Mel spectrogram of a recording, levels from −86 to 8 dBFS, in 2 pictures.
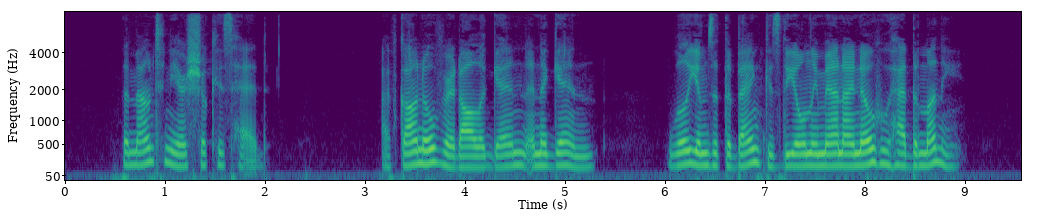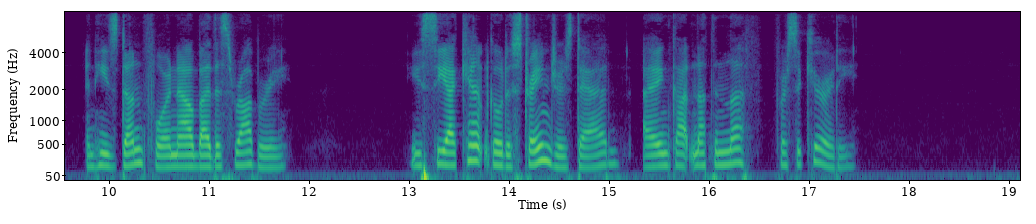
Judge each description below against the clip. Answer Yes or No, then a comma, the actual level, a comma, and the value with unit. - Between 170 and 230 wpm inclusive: No, average, 155 wpm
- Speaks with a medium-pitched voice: Yes, medium, 175 Hz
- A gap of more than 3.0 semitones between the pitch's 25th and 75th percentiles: No, narrow, 2.4 semitones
